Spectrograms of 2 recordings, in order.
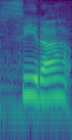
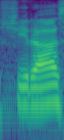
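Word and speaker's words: Syrah: from yeah we have a Sira or Shiraz depends on which continent you're pronouncing it and we have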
